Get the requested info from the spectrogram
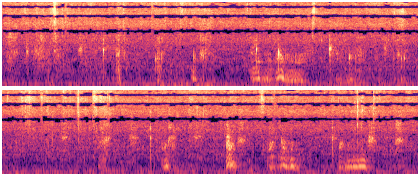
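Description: Welsh Terrier puppy growling in short throaty bursts while squaring off with a hen: one about three seconds in and several more near the end.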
